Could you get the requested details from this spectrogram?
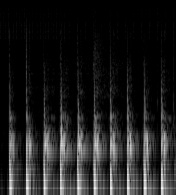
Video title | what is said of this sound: Best Mixed Media Canvas - Master's Touch Paint Pouring Canvas | It is very, very taut.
